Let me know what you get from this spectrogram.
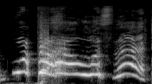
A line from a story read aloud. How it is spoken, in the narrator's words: he starts roaring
